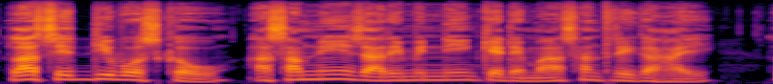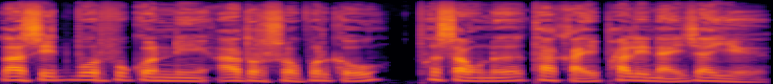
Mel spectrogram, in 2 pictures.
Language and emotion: Bodo, neutral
